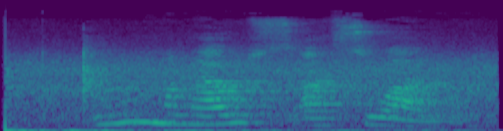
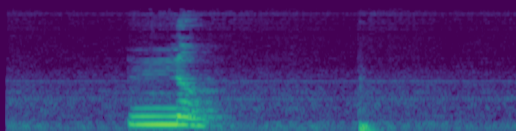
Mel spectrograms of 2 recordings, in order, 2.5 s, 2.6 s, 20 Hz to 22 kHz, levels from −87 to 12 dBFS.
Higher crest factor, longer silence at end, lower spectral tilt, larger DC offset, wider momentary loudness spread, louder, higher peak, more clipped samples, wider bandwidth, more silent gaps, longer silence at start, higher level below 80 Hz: about the same, 22 dB vs 18 dB; second, 0 s vs 0.7 s; second, -2 dB/octave vs -7.5 dB/octave; neither; second, 5 LU vs 16 LU; second, -32 LUFS vs -19 LUFS; second, -12 dBFS vs -4 dBFS; neither; about the same, 15.5 kHz vs 14.5 kHz; neither; second, 0 s vs 0.65 s; about the same, -44 dBFS vs -48 dBFS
